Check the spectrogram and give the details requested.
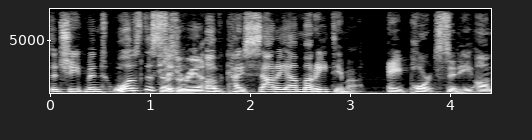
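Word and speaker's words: Caesarea: Yet perhaps his greatest achievement was the city of Kaisaria Maritima, a port city on the Mediterranean built on a coast with no natural bays or ports. I I said Cesaria, but the way he pronounced it is closer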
